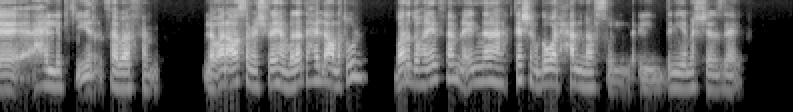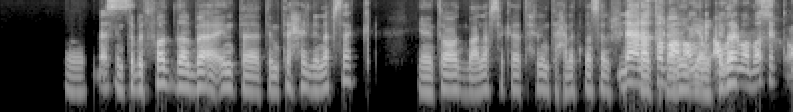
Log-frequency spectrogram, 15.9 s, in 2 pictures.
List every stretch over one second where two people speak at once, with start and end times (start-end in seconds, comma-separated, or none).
14.1-15.4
